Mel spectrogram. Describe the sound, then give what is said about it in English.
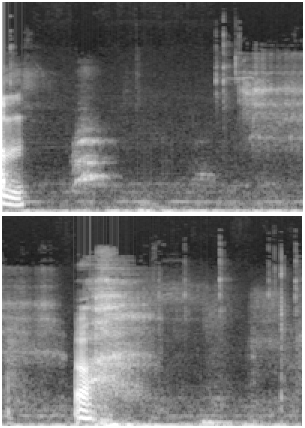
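Dogs outdoors give several short, sharp barks and yelps that pop up at irregular intervals, one louder burst near the middle, with breathy noise and faint background sounds between them. “The dogs, they crazy. they're loving it out there.”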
